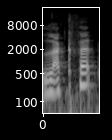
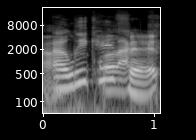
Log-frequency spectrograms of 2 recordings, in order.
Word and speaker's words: LEKfit: K fit it's not Le fit it's not Le fit it's Ellie kfit thank you and Lauren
